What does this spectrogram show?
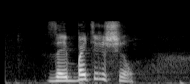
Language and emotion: Russian, angry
